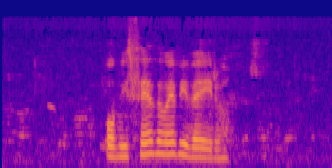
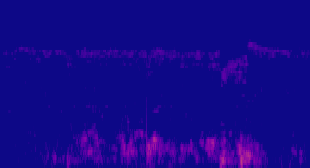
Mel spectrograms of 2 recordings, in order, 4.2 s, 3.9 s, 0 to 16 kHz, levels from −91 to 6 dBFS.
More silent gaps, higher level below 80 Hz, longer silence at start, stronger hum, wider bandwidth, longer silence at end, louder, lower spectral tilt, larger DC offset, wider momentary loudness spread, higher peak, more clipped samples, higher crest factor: neither; first, -66 dBFS vs -80 dBFS; first, 0.25 s vs 0.05 s; neither; first, 11.5 kHz vs 7 kHz; first, 0.5 s vs 0 s; first, -23 LUFS vs -64 LUFS; second, -4.5 dB/octave vs -6 dB/octave; neither; first, 24 LU vs 6 LU; first, -6 dBFS vs -44 dBFS; neither; about the same, 20 dB vs 22 dB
